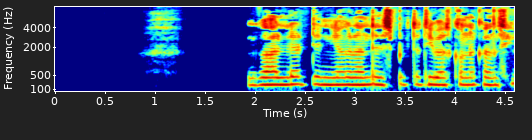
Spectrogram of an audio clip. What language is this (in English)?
Spanish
